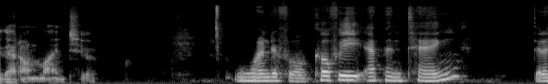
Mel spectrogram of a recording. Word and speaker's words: Appenteng: Kofi Appenteng. Did I say it correctly this time? Appenteng, yeah.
